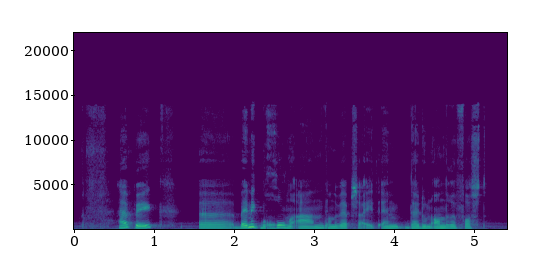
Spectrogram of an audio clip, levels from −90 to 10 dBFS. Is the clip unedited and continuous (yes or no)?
no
